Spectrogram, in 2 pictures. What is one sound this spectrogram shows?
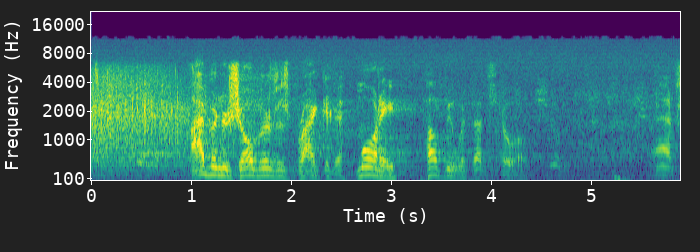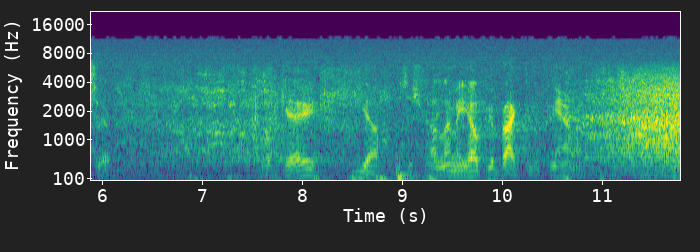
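An elderly man speaks calmly through a microphone in a large hall.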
